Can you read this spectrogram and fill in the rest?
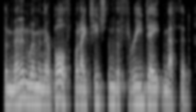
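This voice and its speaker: A man, a retired psychotherapist, speaking as a podcast guest and explaining at length, often acting out quoted people with sudden jumps up in pitch. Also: steady tone, brisk, a little mellow. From America. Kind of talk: animated explanatory interview talk.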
